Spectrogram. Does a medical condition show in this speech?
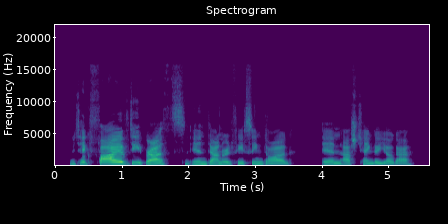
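No.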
